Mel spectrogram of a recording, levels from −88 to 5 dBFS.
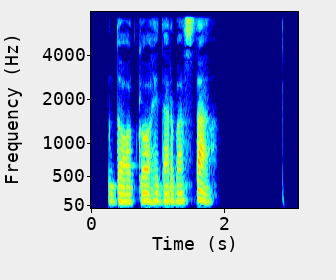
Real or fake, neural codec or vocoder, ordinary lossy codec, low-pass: real; none; MP3, 64 kbps; 7.2 kHz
